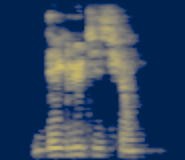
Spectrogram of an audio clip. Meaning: deglutition, swallowing
- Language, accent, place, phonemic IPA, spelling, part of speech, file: French, France, Lyon, /de.ɡly.ti.sjɔ̃/, déglutition, noun, LL-Q150 (fra)-déglutition.wav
